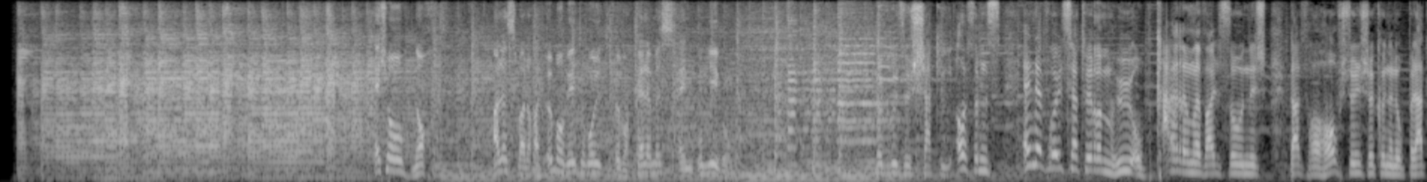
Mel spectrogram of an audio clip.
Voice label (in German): Kelmiser Mundart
